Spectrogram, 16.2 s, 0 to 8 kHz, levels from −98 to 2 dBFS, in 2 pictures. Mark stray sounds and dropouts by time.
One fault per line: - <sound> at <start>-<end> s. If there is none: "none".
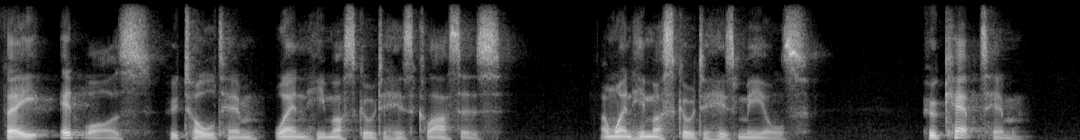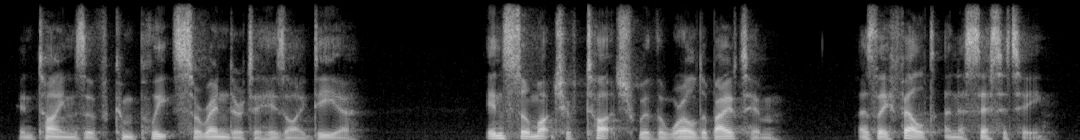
none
